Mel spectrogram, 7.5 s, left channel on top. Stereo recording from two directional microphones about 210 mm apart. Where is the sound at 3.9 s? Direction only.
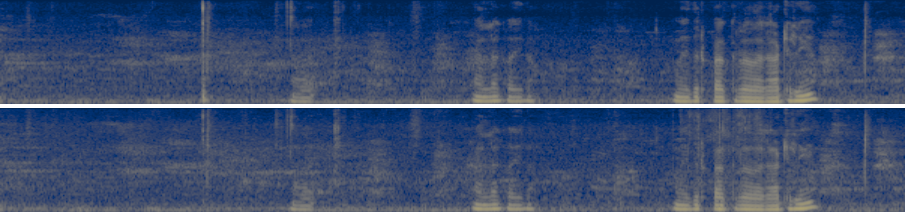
5° left (ahead or behind).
